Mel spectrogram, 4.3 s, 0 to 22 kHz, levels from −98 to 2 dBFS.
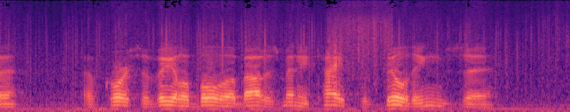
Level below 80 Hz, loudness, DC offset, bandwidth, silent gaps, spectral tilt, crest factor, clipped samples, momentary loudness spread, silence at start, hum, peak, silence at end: -48 dBFS; -24 LUFS; under 0.1%; over 20 kHz; none; -4.5 dB/octave; 20 dB; under 0.1%; 18 LU; 0 s; none; -6 dBFS; 0 s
